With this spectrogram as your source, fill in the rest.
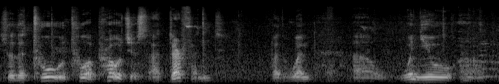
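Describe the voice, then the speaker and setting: Noticeable background noise is audible. Through it, a man speaks at a moderate pace. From Northeast China. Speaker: Dao teacher. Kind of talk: philosophical talk. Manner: hesitant, many fillers.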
